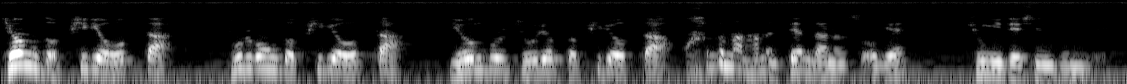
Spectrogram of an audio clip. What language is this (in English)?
Korean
